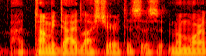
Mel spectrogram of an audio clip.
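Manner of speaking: softly answering a stranger's question about her tattoo. Retold or imitated. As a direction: hush it down as if it still hurts. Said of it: "she said it very soft".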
